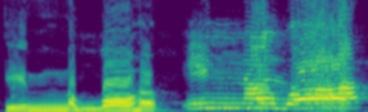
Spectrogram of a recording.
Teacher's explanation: اللہ کا لام پھر موٹا ہوگا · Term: لام موٹا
